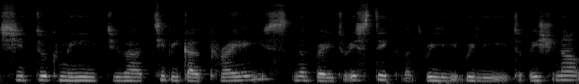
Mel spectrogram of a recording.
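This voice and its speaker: With a Spanish accent, a woman speaks at a moderate pace, her pitch fairly low and her intonation fairly even. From Spain. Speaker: travel vlogger. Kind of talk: travel vlog. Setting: outdoors. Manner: halting.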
